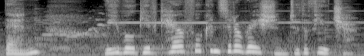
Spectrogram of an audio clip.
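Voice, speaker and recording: Regal goddess ruler: measured, formal, composed; faint game music under. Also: female voice, on the high side, very animated. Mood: solemn. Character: solemn regal female deity ruler, composed.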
